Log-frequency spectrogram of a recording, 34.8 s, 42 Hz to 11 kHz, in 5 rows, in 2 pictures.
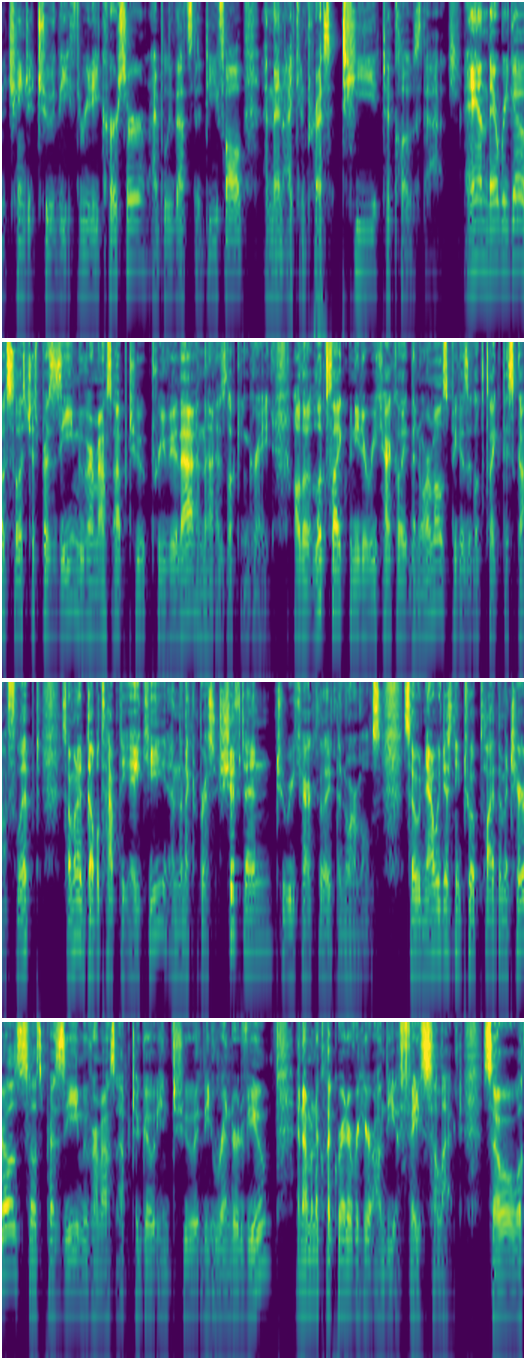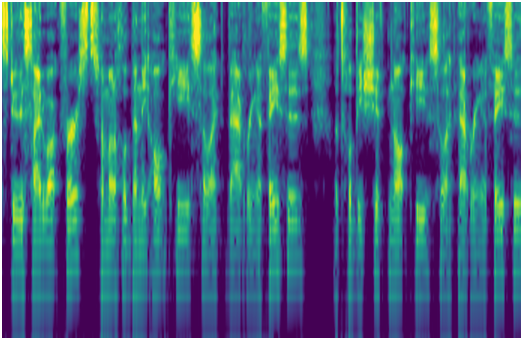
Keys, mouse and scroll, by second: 1.2-3.3 drag, 4.5 t, 6.1 middle click, 6.9 scroll up 1, 7.0 middle click, 7.7 z, 8.2 middle click, 9.1 z, 9.4-10.6 shift+middle drag, 10.6 scroll up 1, 10.6 middle click, 11.2-11.6 scroll up 2, 11.6-14.4 middle drag, 14.4 scroll down 3, 14.6 a, 14.8 a, 15.3-16.7 middle drag, 16.7 shift+n, 17.4-18.8 middle drag, 18.8-19.6 scroll up 1, 19.6 z, 20.1 middle click, 21.1 z, 22.7 middle click, 23.6 scroll up 2, 24.4-24.7 scroll up 2, 26.0 click, 26.2 scroll down 1, 26.4 shift+middle click, 26.6-27.7 scroll up 4, 30.8 alt+right click, 31.0 scroll up 1, 31.1 scroll down 1, 31.2-33.4 middle drag, 33.4 alt+shift+right click, 33.7 scroll down 1, 33.9 middle click, 34.6-34.7 scroll up 2.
